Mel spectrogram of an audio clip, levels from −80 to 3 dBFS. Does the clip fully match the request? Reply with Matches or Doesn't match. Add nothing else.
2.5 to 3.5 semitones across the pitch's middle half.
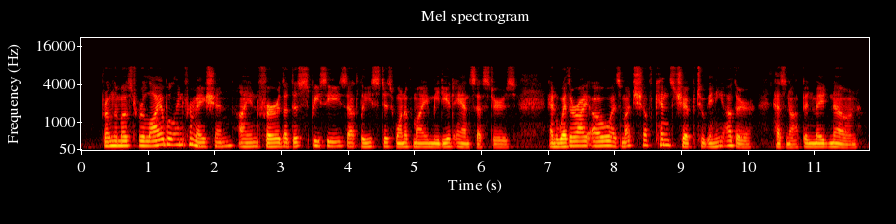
Doesn't match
